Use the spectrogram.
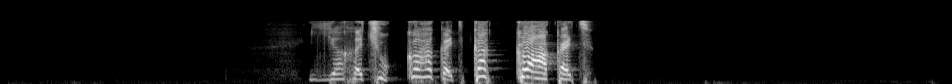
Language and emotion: Russian, angry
